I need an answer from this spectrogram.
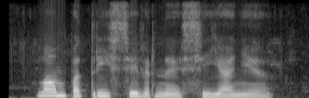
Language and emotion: Russian, neutral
